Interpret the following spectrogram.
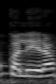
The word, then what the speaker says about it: कलेरा: ठीक है, करेला को कलेरा बोलते हैं। ठीक है, वो ल और र इधर उधर हो जाते हैं।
